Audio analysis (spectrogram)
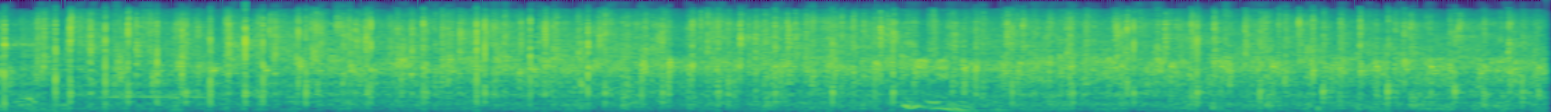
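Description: People on a stage and an audience applaud one another: loud, steady clapping from a crowd lasting several seconds, with voices murmuring beneath the clapping.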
